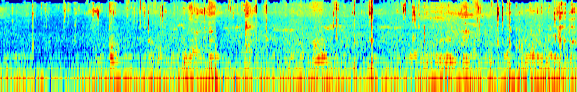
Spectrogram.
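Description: A dog chews treats right up against the microphone, with loud, wet crunching and smacking in an uneven, continuous rhythm and sharp clicks of teeth throughout.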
